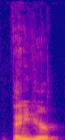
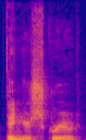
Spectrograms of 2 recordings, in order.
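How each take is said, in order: First: Words breaking into a real laugh. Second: Said in the usual way. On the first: Real, not acted. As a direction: chuckle through then you're. Laughs while restarting sentence.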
